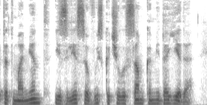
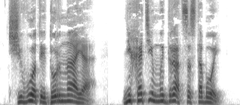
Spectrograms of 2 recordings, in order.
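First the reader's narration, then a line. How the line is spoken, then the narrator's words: Shouting. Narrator (Russian): кричал Лума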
